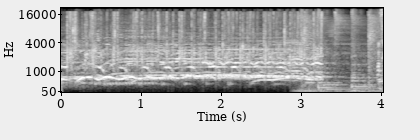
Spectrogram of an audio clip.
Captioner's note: cast cheers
